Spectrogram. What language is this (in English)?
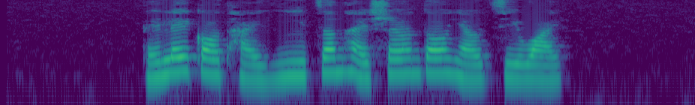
Cantonese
